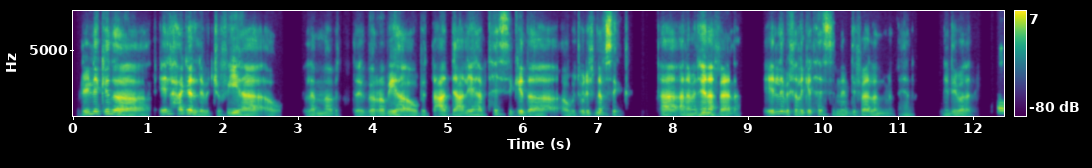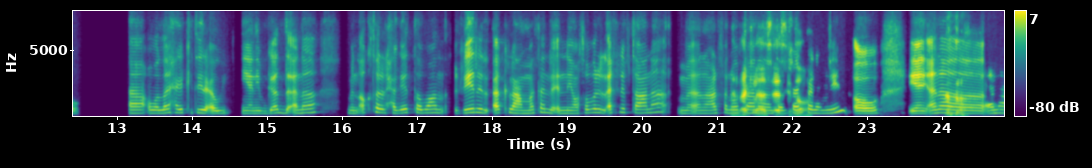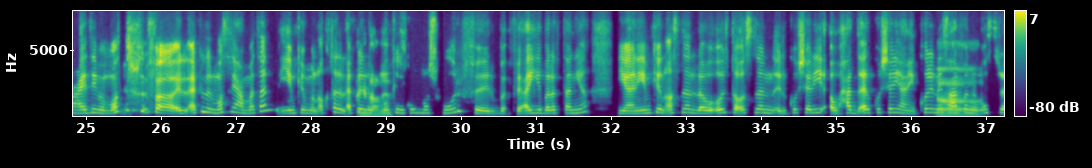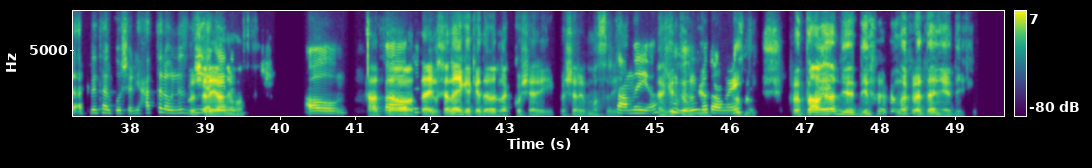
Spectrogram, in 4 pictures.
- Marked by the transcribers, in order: tapping; laugh; laugh; laughing while speaking: "طعمية"; laugh; laughing while speaking: "في الطعميّات دي دي نقرة تانية دي"
- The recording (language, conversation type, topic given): Arabic, podcast, إيه الحاجات اللي بتحسسك إنك بجد من هنا؟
